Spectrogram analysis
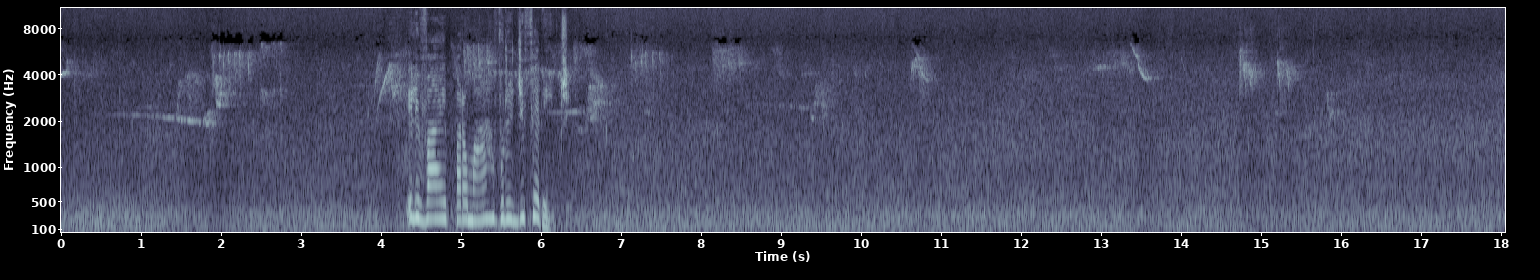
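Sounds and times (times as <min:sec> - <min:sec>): birds chirping: 0:00.0 - 0:14.1
outdoor background hiss: 0:00.0 - 0:18.0.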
